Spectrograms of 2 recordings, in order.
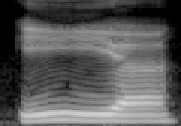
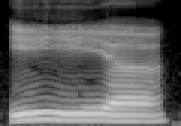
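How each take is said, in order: No difference in how they are said.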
